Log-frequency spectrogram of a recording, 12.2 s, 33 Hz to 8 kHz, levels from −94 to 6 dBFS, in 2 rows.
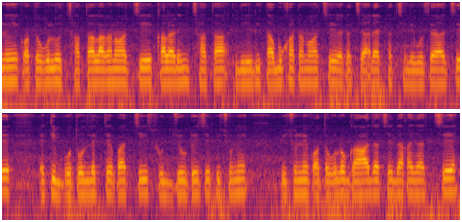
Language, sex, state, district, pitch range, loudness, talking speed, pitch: Bengali, male, West Bengal, Jhargram, 125-130 Hz, -19 LUFS, 150 wpm, 125 Hz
